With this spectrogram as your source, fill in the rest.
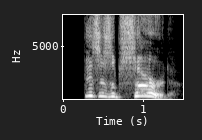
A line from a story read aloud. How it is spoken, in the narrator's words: I shouted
